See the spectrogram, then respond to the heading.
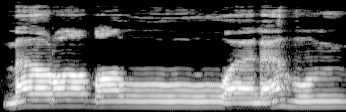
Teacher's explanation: هنا حكم تنوين مع الواو إدغام بغنة، لأنه الواو من أحرف ينمو.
